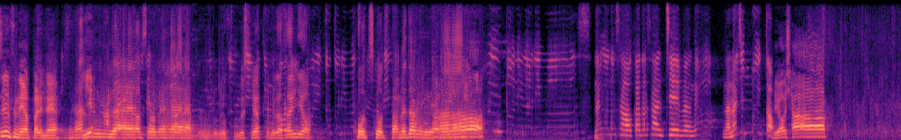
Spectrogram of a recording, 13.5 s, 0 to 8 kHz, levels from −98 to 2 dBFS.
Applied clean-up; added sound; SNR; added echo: neural separator model SepFormer DNS4.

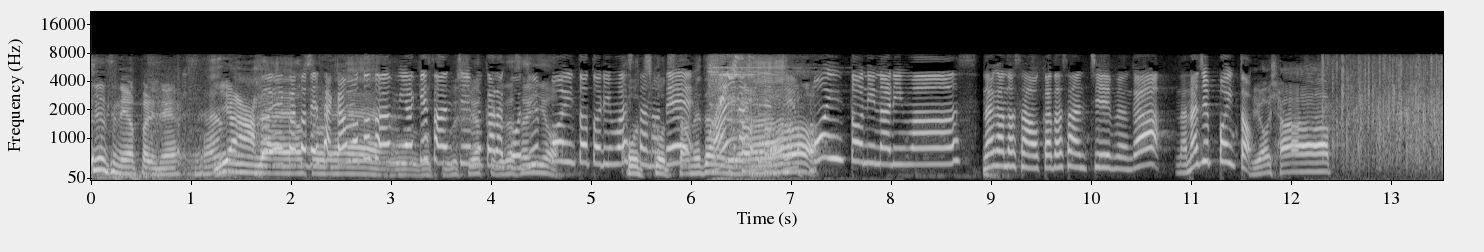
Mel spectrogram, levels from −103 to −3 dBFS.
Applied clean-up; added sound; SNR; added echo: none; none; none; none.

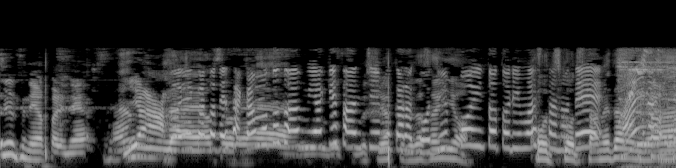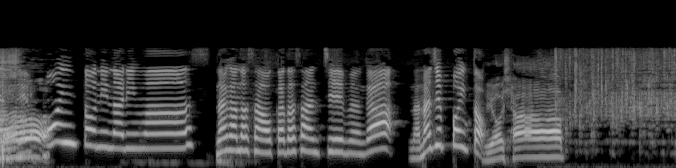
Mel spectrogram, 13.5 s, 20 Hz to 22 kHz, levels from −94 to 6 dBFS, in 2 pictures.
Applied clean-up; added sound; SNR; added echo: classical method Wiener filter.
